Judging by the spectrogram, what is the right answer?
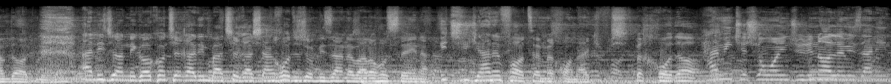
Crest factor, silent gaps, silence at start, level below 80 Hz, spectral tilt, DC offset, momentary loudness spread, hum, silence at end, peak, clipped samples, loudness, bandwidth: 10 dB; none; 0 s; -26 dBFS; -5 dB/octave; under 0.1%; 6 LU; none; 0 s; 0 dBFS; under 0.1%; -10 LUFS; 16.5 kHz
